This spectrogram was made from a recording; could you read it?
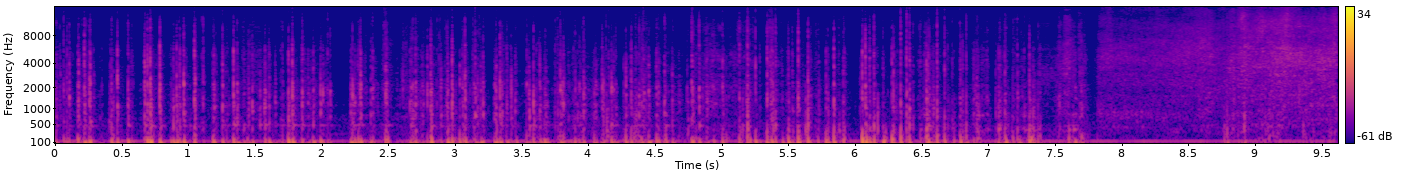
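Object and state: Empty plastic water bottle.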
